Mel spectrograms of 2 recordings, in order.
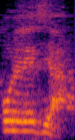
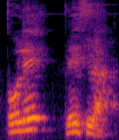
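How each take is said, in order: First: Said in the usual way. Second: oleracea stretched out syllable by syllable; teacher drawing out oleracea slowly; slow, spelled out. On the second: Shown as a demonstration. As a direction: say oleracea very slowly so the class can copy it.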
